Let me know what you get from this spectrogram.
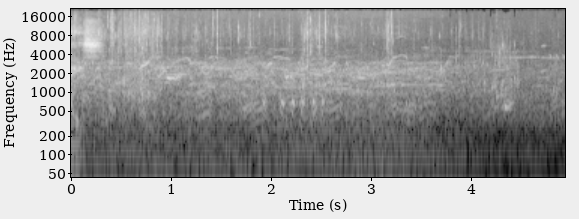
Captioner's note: birds singing; water sloshes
